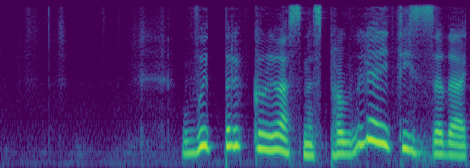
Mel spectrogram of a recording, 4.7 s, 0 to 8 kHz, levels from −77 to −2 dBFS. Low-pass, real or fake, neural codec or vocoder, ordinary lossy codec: 7.2 kHz; fake; codec, 16 kHz, 0.5 kbps, FunCodec, trained on LibriTTS, 25 frames a second; none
